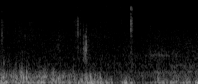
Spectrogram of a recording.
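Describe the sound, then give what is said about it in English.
Outdoor wind noise buffeting a microphone set close to a wall on a breezy day, a steady low rumble with uneven gusty swells and no clear voices. “It is getting a little breezy here. I've put the camera right up near a wall in the hope that I protect the sound from that sort of noise that you get when it's blowing.”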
